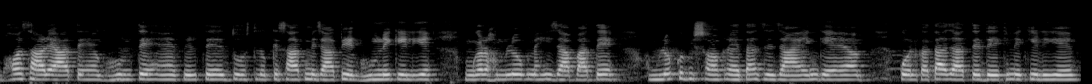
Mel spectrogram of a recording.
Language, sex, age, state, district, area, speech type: Urdu, female, 30-45, Bihar, Darbhanga, rural, spontaneous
